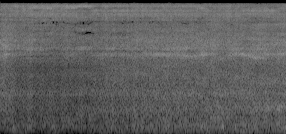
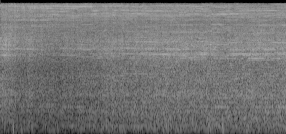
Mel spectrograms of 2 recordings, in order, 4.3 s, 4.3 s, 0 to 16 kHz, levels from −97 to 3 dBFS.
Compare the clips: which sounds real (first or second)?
second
